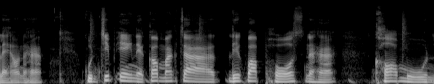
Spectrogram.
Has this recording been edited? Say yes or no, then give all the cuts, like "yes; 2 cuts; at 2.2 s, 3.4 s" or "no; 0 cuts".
yes; 1 cut; at 2.2 s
